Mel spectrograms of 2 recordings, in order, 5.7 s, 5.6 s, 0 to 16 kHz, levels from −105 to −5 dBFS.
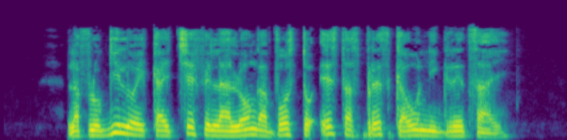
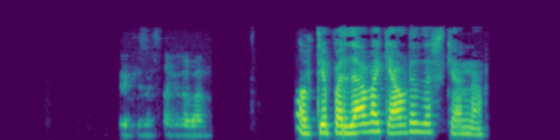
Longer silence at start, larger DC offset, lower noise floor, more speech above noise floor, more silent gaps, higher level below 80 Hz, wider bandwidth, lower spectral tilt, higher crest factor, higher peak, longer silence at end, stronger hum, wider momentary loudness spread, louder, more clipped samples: second, 0.7 s vs 1.2 s; neither; second, -78 dBFS vs under -90 dBFS; second, 64 dB vs over 72 dB; second, none vs 2.14-2.50 s, 2.67-2.93 s; first, -52 dBFS vs -66 dBFS; about the same, 7.8 kHz vs 8 kHz; about the same, -5.5 dB/octave vs -5.5 dB/octave; second, 14 dB vs 20 dB; about the same, -2 dBFS vs -2 dBFS; second, 0.6 s vs 0.8 s; neither; second, 7 LU vs 21 LU; about the same, -15 LUFS vs -17 LUFS; neither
